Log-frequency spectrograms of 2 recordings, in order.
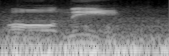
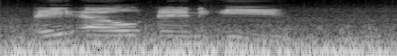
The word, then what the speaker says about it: Olney: last name, he'd say, remember, it's all knee and no foot.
